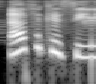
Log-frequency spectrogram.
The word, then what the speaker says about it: efficacy: and eccentric style efficacy refers to the ability to produce a desired result often in medicine or treatments pronounced fi CI with stress on the first syllable use efficacy to discuss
